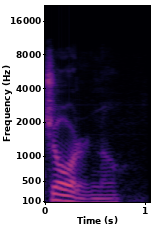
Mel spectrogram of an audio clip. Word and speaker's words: giorno: a sea is except the soft G is g j is in jello one word you may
